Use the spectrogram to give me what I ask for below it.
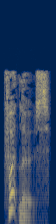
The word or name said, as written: footloose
